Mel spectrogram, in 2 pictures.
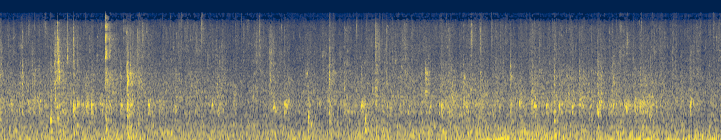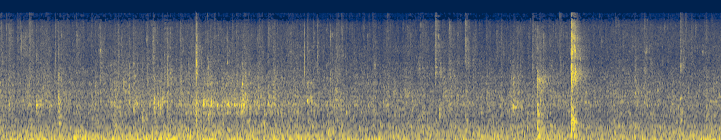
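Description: Steady rainfall, with individual drops ticking close by on a surface and a single sharper tap near the end.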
